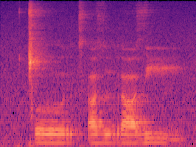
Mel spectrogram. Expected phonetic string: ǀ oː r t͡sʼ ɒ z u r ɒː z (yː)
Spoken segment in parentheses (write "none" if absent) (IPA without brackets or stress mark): iː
